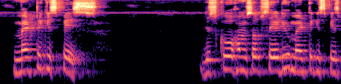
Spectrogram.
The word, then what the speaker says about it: pseudo: जो टॉपिक है बेटा सेमी मैट्रिक स्पेस, जिसको हम सब शेड्यू मैट्रिक स्पेस भी कहते हैं। पी को साइलेंट हम सब यहाँ लेते हैं।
